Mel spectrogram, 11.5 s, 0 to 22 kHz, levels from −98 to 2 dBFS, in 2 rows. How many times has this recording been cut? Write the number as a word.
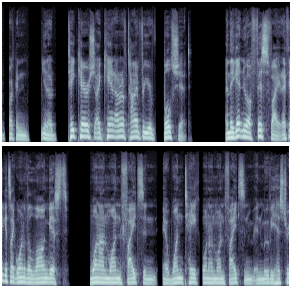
zero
